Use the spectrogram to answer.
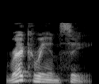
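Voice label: "recreancy", British English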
